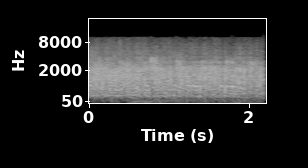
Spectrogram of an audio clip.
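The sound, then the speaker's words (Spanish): Loud audience applause fills the whole stretch, a thick, continuous patter of many people clapping that stays strong and even from start to finish. “Porque un aplauso para vosotros.”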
